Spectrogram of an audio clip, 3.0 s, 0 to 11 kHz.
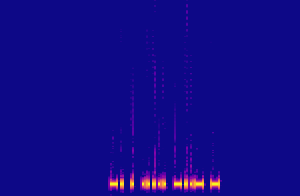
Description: Morse code, heard as a keyed tone, about 46 wpm, 700 Hz. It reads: NE5XT
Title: USA Call Signs - 5 Characters - Repeated 3x - 45wpm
